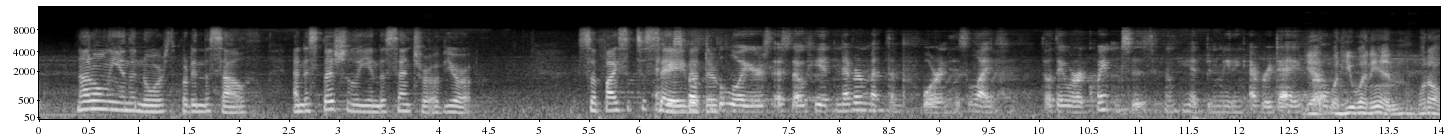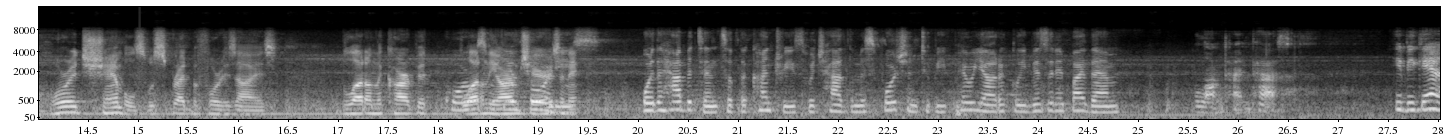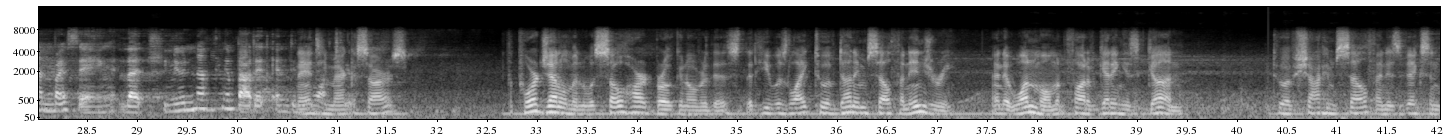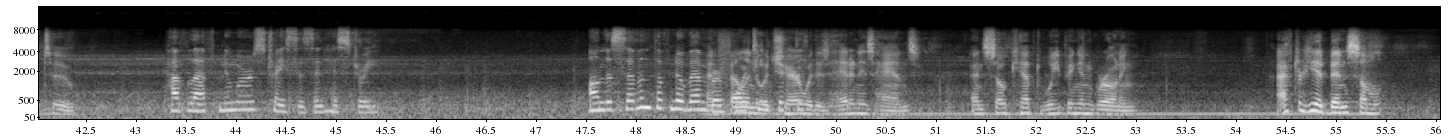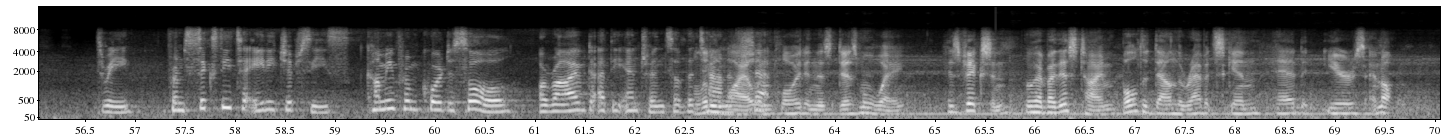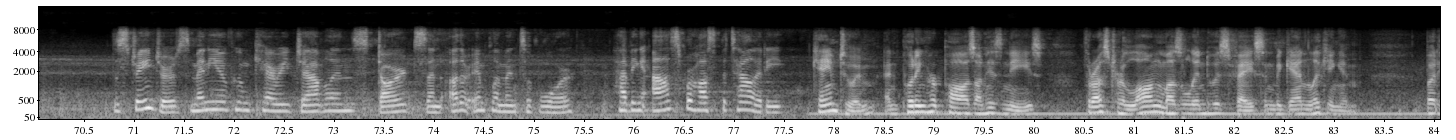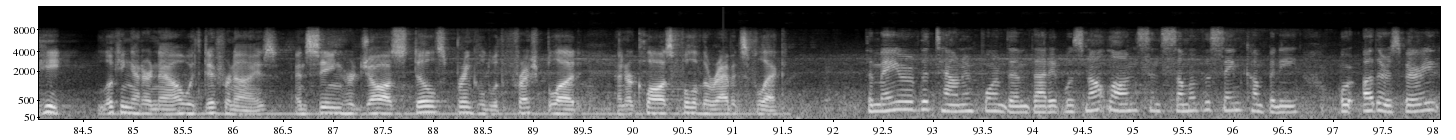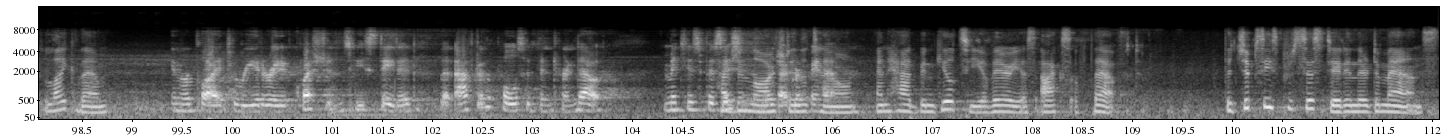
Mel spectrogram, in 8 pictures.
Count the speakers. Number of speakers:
3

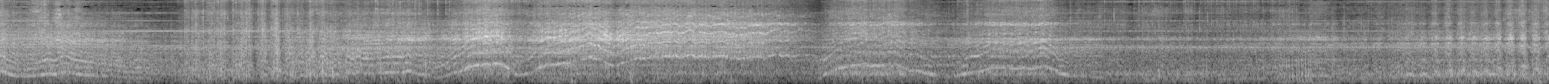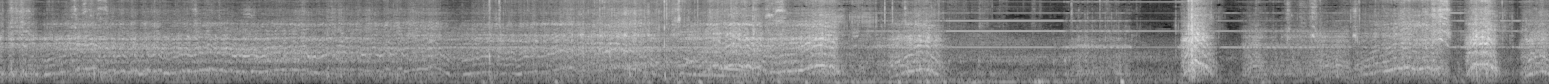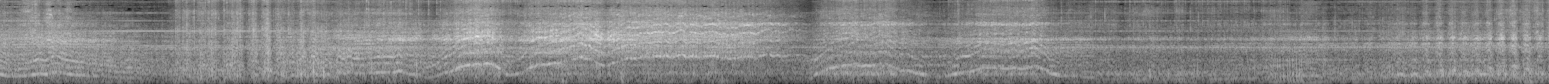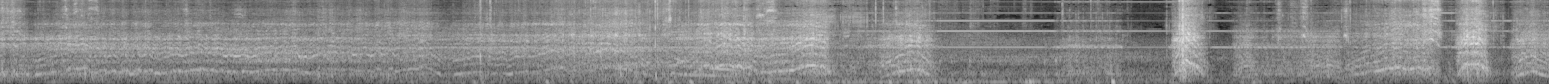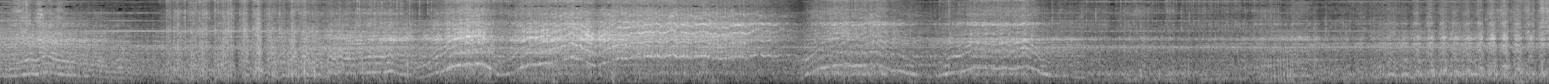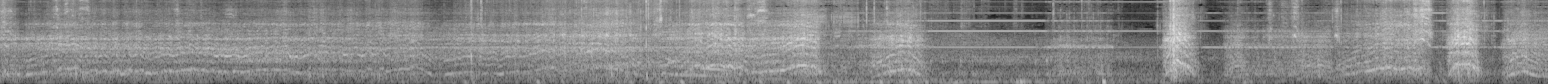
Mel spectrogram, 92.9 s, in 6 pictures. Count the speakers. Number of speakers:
0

